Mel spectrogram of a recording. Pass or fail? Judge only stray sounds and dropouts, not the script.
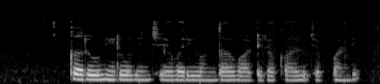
pass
